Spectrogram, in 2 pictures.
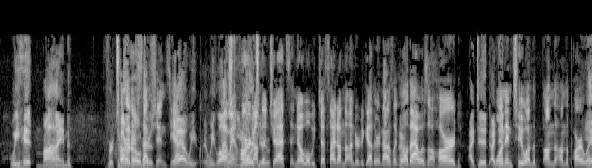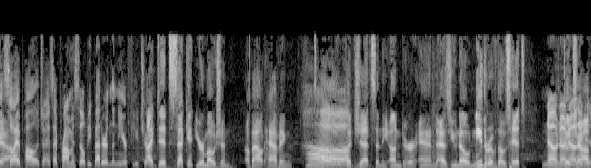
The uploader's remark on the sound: live from Isotopes park.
